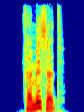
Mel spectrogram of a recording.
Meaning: second-person plural subjunctive I of vermissen
- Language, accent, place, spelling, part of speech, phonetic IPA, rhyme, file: German, Germany, Berlin, vermisset, verb, [fɛɐ̯ˈmɪsət], -ɪsət, De-vermisset.ogg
